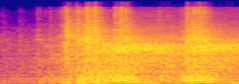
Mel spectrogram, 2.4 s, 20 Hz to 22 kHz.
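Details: Datsun 240C after a dead spark plug was replaced, curing the misfire: the engine picks up cleanly from idle and revs smoothly twice with an even, steady note, now running on all cylinders; an exhaust leak remains.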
